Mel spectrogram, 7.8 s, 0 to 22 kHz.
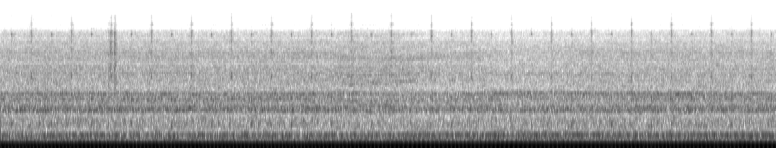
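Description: Straight-piped C6 Corvette's 6.0 L LS2 V8 idling steadily at a standstill, a deep, even exhaust drone heard from inside the cabin.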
